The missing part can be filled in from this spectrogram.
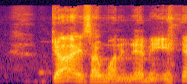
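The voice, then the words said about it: Attempted Seth Rogen impression. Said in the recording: “his Seth Rogen impression... I see, I can't do it.”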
